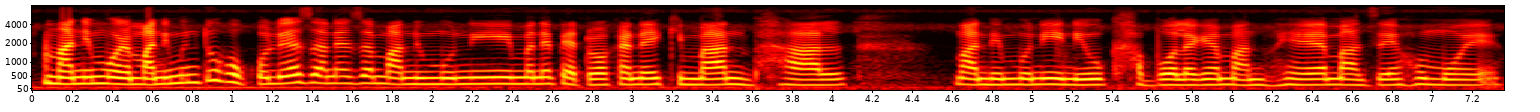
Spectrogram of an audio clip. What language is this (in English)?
Assamese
